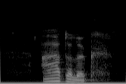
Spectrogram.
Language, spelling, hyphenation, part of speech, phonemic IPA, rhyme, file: Dutch, adellijk, adel‧lijk, adjective, /ˈaː.də.lək/, -aːdələk, Nl-adellijk.ogg
- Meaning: noble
